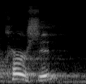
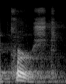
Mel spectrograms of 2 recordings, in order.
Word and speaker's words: cursed: passage of Scripture because the word cursed or cursed, depending on how it's used in the sentence, some pronounce it one way, some another. I think I'm from Kentucky, so I'll say cursed. I think the highbrow people say cursed, you know, cursed or cursed, the same word.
